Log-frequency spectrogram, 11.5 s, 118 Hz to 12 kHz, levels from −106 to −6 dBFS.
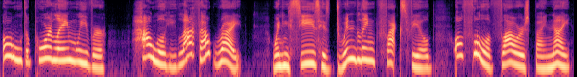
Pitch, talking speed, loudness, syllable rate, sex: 285 Hz, 120 wpm, -16 LUFS, 2.9 syllables/s, female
